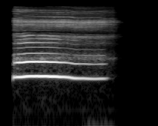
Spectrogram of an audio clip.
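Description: A woman's long, high-pitched whine, held steady for about a second and a half with a slight fall in pitch, then cut off.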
